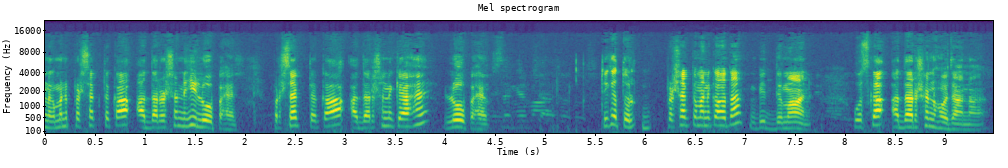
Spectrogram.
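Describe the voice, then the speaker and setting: A man's voice: high-pitched, a bit bright. A man giving an online Sanskrit grammar class, asking questions and answering them himself, repeating each term. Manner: searches the screen for notes aloud mid-lesson.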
